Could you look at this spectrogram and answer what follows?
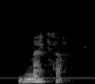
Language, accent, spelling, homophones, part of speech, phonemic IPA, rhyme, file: English, Southern England, Mecca, mecha, proper noun / noun, /ˈmɛkə/, -ɛkə, LL-Q1860 (eng)-Mecca.wav
- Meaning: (proper noun) A province of Saudi Arabia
